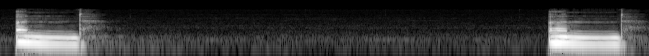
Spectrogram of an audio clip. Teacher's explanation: Syllable 2 then, we've got that weak schwa, so it's very short, and then an n, which is up in the nose, and a d, which is voiced.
